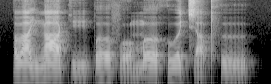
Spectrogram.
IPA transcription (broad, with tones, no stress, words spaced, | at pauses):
ʋa˥˨jŋaː˥˨ kiː˩˧pɤː˧foː˩ mɤː˥˨hu˧ə̯t͡ɕa˩˧ pʰɯː˧˩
